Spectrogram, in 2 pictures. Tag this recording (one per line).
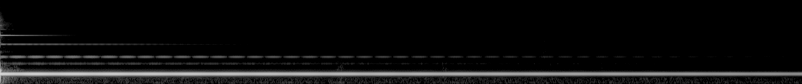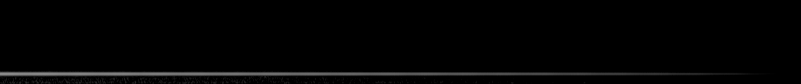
bong
ping
bell-tone
ding
bell-set
bells
bell
dong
